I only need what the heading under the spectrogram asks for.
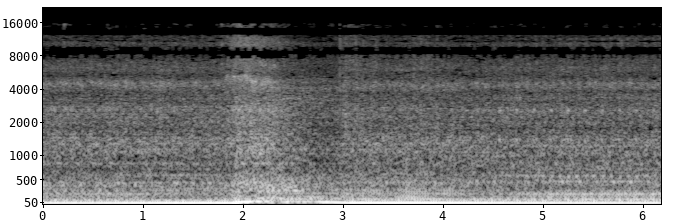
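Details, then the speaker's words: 2004 Freightliner two-axle cab and chassis diesel truck, six-speed, air brakes, 193,000 miles, in neutral: steady, even diesel rumble with no knocks or misses, a brief dip midway, a healthy idle. "let's fire it up sounds pretty good"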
